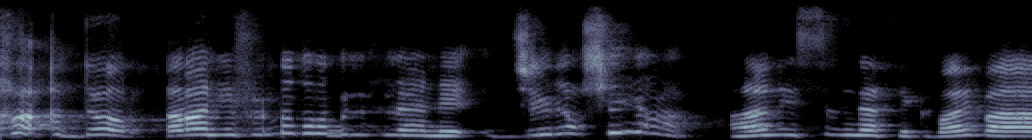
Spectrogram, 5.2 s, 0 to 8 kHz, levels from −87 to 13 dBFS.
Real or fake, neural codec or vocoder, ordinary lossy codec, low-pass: fake; codec, 16 kHz, 4 kbps, X-Codec, HuBERT features, trained on general audio; none; none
